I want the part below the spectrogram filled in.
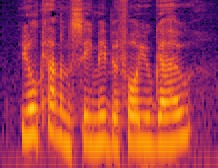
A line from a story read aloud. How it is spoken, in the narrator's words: pleaded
